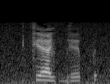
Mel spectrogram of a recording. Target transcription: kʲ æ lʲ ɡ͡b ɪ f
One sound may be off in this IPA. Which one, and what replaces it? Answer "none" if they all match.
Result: f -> p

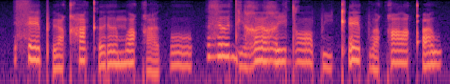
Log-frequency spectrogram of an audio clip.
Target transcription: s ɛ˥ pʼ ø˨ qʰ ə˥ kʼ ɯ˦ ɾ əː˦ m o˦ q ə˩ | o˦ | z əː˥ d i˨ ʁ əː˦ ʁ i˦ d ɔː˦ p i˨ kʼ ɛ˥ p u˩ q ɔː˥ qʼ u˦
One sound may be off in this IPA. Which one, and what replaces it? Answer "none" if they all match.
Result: ɯ˦ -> ə˦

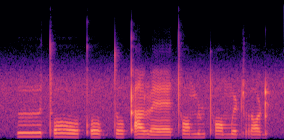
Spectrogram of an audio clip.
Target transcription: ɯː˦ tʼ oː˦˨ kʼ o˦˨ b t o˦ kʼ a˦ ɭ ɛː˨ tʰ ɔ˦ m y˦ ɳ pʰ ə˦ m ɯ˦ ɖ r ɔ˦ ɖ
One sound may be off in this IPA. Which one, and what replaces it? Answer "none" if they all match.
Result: ə˦ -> ɔ˦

